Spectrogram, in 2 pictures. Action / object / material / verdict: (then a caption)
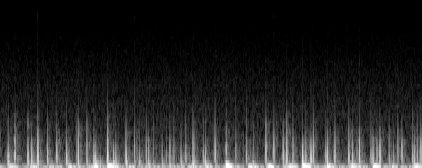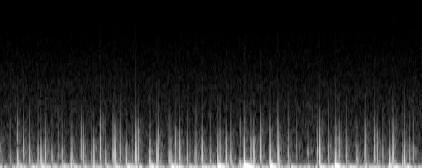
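tap / metal pencil condenser microphone grille / metal / none. Fingertips tap and rub the wire mesh grilles and rims of a matched stereo pair of small cylindrical metal pencil condenser microphones with hollow capsule heads. A dense, rapid stream of soft, deep, thumping taps is heard, boomy and low with almost no high end. Each tap dies away almost instantly, with a few louder knocks standing out.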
